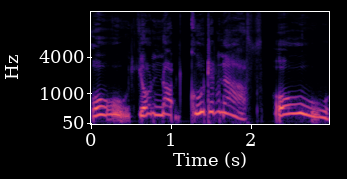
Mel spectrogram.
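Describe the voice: The speaker uses a squeaky put-on character voice. The pitch sits fairly high.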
